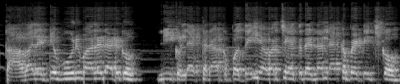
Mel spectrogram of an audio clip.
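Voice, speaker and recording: Woman doing a shrill, indignant merchant's wife. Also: steady tone, quick pace, lightly acted. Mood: furious. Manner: shouting, indignant. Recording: echoey, faint music behind.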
